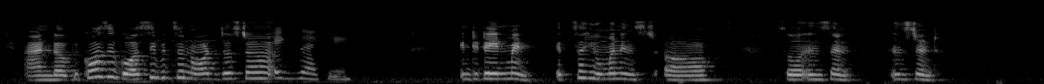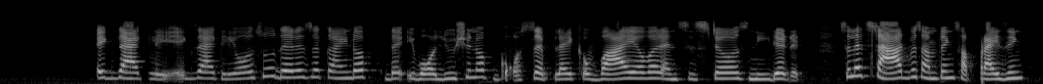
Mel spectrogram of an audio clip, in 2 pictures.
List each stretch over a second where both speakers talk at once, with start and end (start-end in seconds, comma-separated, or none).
none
